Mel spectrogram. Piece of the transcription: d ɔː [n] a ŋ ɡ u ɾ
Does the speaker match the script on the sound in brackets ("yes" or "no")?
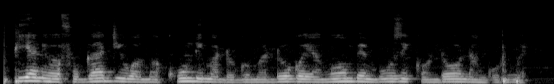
yes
